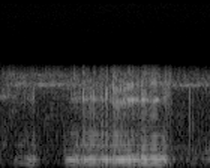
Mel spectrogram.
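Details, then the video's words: Pet dog Lilly talking back in a low, throaty groan lasting over a second, buzzy and steady, framed by brief quiet and a person's casual remarks in a small room. "My dog Lilly storm talking"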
